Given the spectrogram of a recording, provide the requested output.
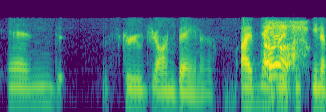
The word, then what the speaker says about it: Boehner: How do you pronounce his name? Is it Boehner? Boehner, isn't it?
